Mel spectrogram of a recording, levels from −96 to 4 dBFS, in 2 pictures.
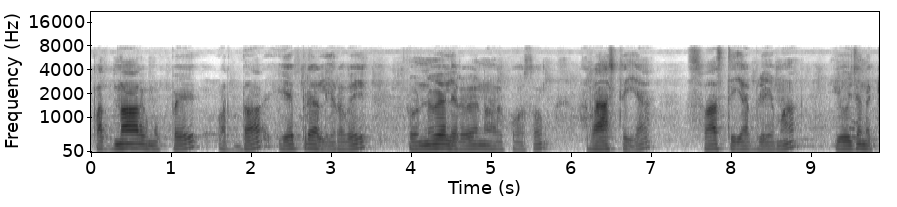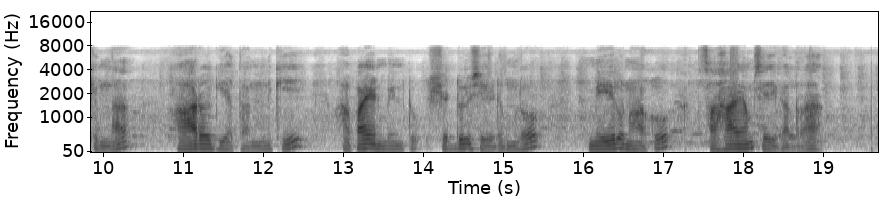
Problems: constant background noise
